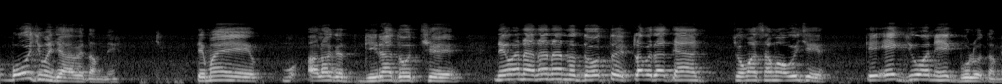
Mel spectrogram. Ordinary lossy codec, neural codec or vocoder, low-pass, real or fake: none; none; 7.2 kHz; real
